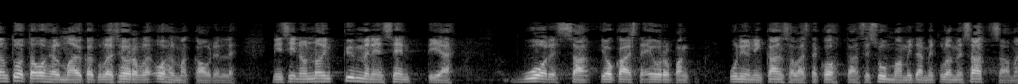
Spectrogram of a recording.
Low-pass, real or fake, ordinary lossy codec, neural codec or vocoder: 7.2 kHz; real; MP3, 32 kbps; none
